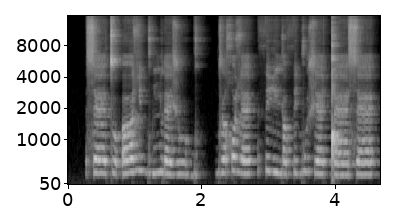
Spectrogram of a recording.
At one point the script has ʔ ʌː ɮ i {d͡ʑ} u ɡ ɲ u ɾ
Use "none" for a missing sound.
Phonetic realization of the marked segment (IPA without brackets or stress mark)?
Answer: ɡ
